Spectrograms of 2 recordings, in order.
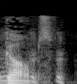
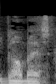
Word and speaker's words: Gomez: And you know this, Michael Goudeau, for years now, ever since my good friend Ron Gomez, who pronounces it wrong, Gomes, but it's actually Gomez, claims to be Portuguese.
